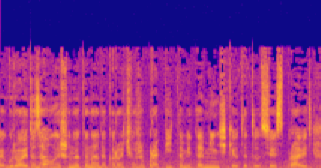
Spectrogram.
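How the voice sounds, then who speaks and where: The speech comes at a very fast pace. The sound is dry with no echo, though background noise is noticeable. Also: woman. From Bryansk, Russia; Russia. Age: 20s. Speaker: vlogger. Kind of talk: casual chat. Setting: in a car. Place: car. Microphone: phone near.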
